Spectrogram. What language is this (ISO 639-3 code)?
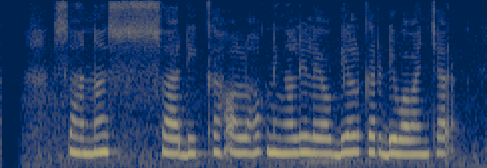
sun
